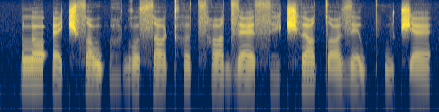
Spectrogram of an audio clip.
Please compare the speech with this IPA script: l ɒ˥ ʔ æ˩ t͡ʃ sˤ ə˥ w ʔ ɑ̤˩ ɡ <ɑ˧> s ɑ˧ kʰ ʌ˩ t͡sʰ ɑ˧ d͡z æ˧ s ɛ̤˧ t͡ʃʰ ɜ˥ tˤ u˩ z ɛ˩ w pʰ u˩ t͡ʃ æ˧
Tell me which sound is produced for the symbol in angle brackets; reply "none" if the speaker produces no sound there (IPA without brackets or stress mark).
ɔ˧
